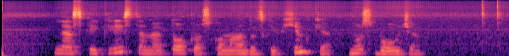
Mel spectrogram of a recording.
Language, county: Lithuanian, Kaunas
